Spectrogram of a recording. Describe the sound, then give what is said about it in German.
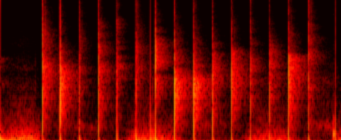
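Steady, evenly spaced hand claps congratulating the winner of a Bundesliga prediction game played for beer, about seventeen sharp slaps in a quick, regular rhythm, like a small round of applause with no voices. “Das ist übrigens mega. Applaus.”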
